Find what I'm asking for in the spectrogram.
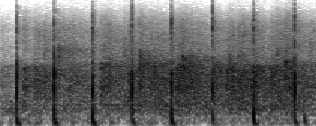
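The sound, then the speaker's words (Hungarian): Audience applause at a lecture, with eight sharp, evenly spaced claps standing out in a steady rhythm over a softer wash of group clapping. “akkor ott a harmadik, oda is egy tapsot.”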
